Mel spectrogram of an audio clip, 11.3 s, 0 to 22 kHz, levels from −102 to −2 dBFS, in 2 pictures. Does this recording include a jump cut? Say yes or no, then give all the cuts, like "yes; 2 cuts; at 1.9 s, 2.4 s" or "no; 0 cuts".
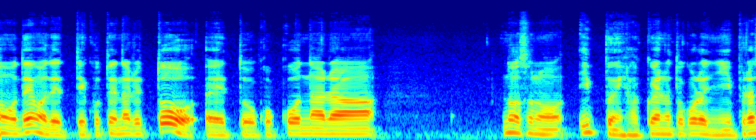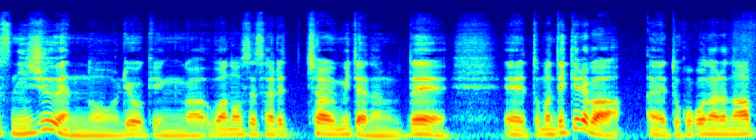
no; 0 cuts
